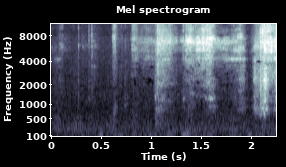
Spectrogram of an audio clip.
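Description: Faint rustling and rubbing of a sheet of drawing paper being handled and slid into place on a table, mostly in the second half.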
